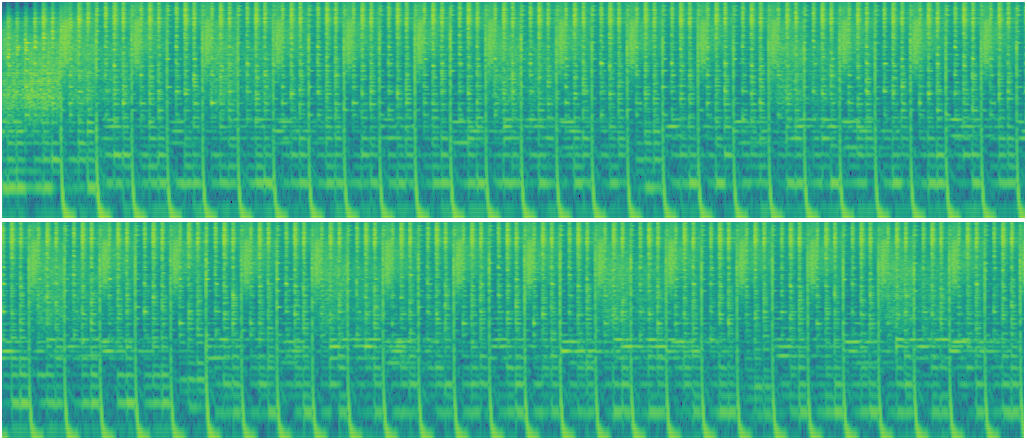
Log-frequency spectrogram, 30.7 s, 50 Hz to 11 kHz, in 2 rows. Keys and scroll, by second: 0.5 space, 4.0 space, 5.1 space, 7.5 space, 8.9 space, 16.5 space, 19.3 space, 20.2 space, 22.3 ctrl+z, 25.4 ctrl+z, 29.0 space, 30.2 ctrl+z, 30.3 space.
